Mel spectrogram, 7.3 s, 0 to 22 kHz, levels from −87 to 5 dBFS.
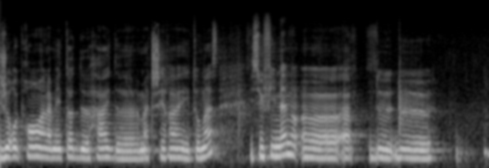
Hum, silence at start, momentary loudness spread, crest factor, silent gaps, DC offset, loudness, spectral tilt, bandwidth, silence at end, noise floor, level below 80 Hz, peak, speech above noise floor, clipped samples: none; 0 s; 11 LU; 12 dB; none; under 0.1%; -23 LUFS; -7 dB/octave; 14 kHz; 0 s; -44 dBFS; -68 dBFS; -10 dBFS; 22 dB; under 0.1%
